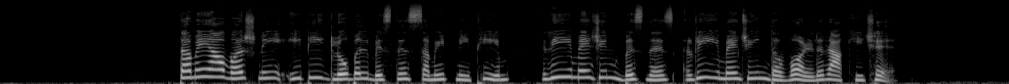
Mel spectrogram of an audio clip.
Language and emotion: Gujarati, neutral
